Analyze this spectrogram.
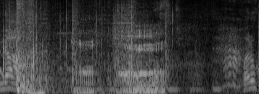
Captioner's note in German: Grunzen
